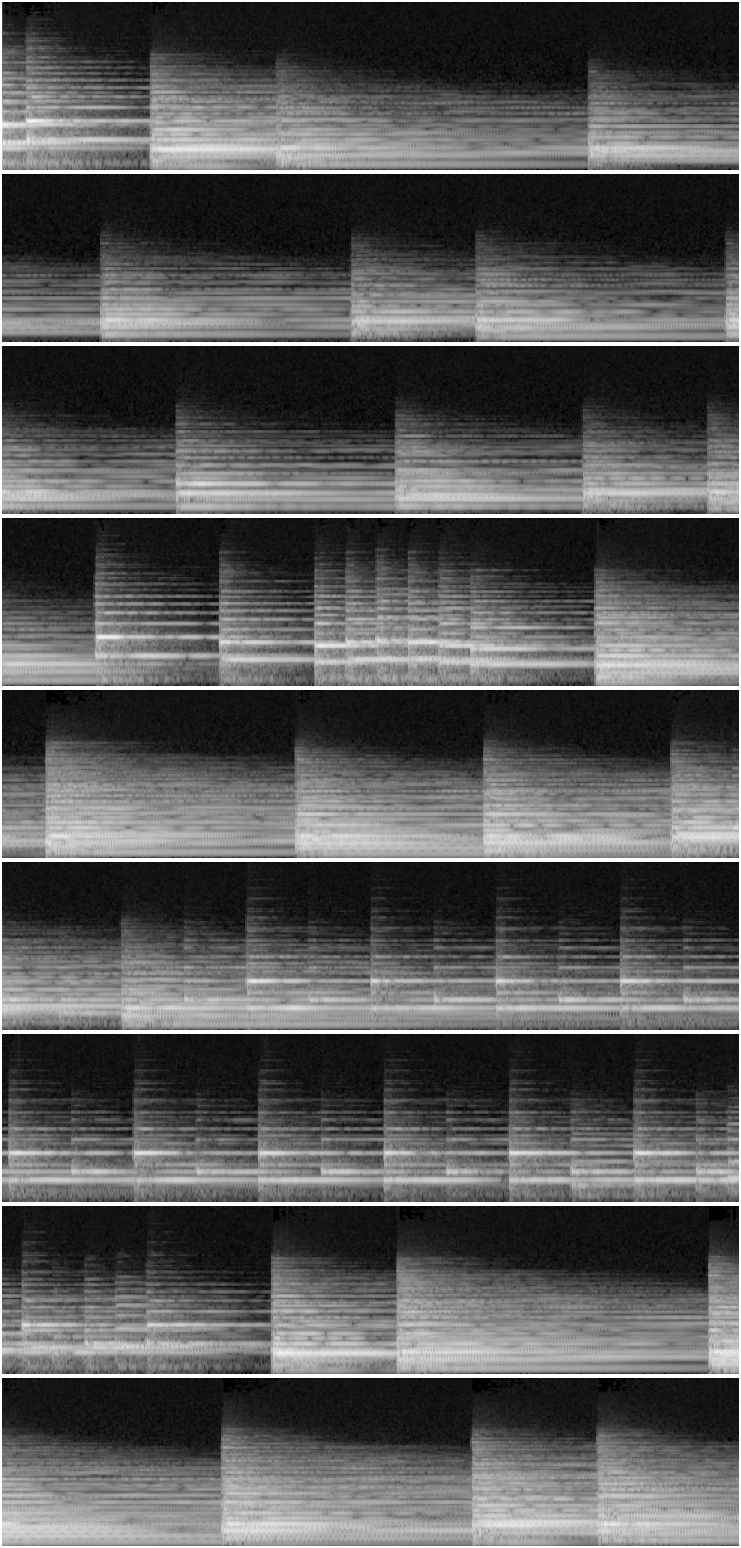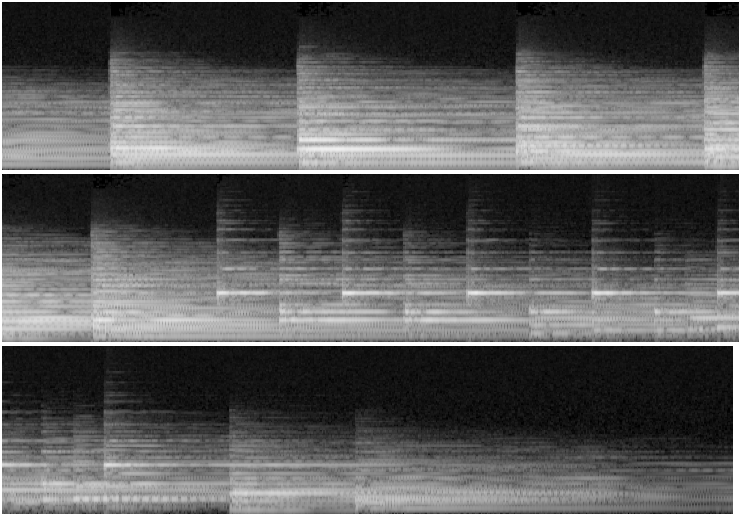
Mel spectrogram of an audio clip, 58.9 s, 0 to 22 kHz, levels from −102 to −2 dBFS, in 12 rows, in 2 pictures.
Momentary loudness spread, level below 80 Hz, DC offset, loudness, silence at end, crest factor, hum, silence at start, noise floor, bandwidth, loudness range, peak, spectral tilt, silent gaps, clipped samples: 16 LU; -50 dBFS; under 0.1%; -20 LUFS; 0.8 s; 20 dB; none; 0 s; -52 dBFS; 7.2 kHz; 10 LU; 0 dBFS; -7.5 dB/octave; none; under 0.1%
